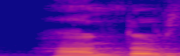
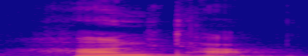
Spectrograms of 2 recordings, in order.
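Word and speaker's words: hunter: হান্টার, হান্টার জানোয়ার। ওই যে ব্যাচেলার পয়েন্ট একটা নাটকের কার্যক্রম ছিল, যাই হোক। তো এই হান্টার কিন্তু উচ্চারণটা হবে না, সঠিক উচ্চারণটা হবে হচ্ছে হান্ঠা।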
